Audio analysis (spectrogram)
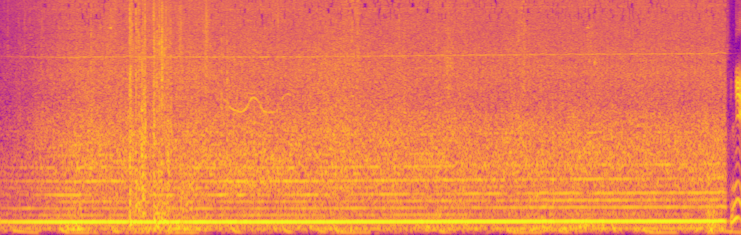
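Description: A front-wheel-drive race car drives in a racing video game, a loud steady engine drone held at constant revs with a strong hum, brief tire noise near the start.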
